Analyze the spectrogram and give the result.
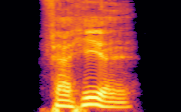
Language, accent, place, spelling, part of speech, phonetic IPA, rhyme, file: German, Germany, Berlin, verhehl, verb, [fɛɐ̯ˈheːl], -eːl, De-verhehl.ogg
- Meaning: 1. singular imperative of verhehlen 2. first-person singular present of verhehlen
